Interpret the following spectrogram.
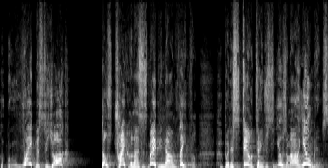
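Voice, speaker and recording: Doing a put-on character voice with a drawling Southern US accent, a man speaks at an extremely high pitch and a moderate pace, with very wide pitch swings. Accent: rural Southern American drawl. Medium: video game. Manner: folksy, drawling.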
